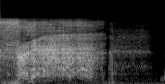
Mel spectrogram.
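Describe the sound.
A person imitates the cat-like hiss an animal makes when it chases someone: one long, harsh, breathy hiss lasting over a second, loud at first, then easing into a softer, thinner tail before stopping.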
